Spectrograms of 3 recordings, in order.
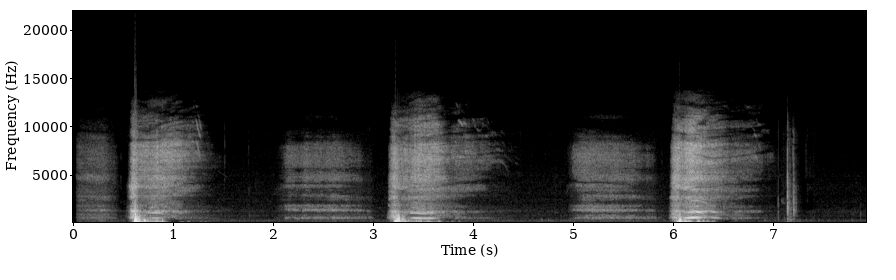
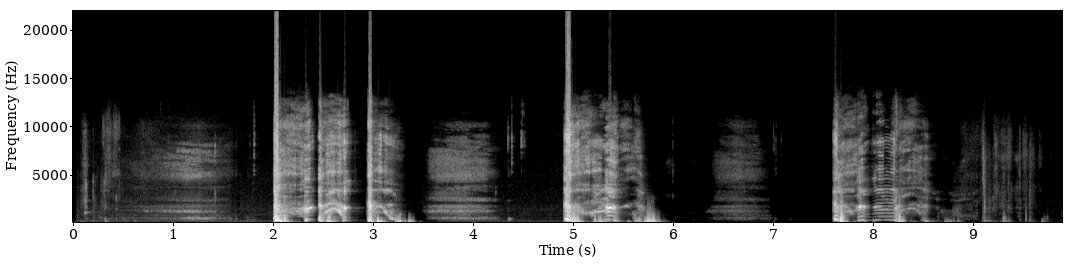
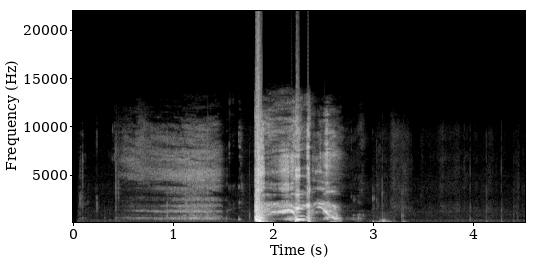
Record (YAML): exhalation_length: 7.9 s
exhalation_amplitude: 32768
exhalation_signal_mean_std_ratio: 0.28
three_cough_length: 9.9 s
three_cough_amplitude: 32768
three_cough_signal_mean_std_ratio: 0.29
cough_length: 4.5 s
cough_amplitude: 32768
cough_signal_mean_std_ratio: 0.29
survey_phase: beta (2021-08-13 to 2022-03-07)
age: 18-44
gender: Male
wearing_mask: 'No'
symptom_cough_any: true
symptom_new_continuous_cough: true
symptom_shortness_of_breath: true
symptom_diarrhoea: true
symptom_fatigue: true
symptom_fever_high_temperature: true
symptom_change_to_sense_of_smell_or_taste: true
symptom_loss_of_taste: true
symptom_onset: 2 days
smoker_status: Current smoker (e-cigarettes or vapes only)
respiratory_condition_asthma: false
respiratory_condition_other: false
recruitment_source: Test and Trace
submission_delay: 2 days
covid_test_result: Positive
covid_test_method: RT-qPCR
covid_ct_value: 15.3
covid_ct_gene: ORF1ab gene
covid_ct_mean: 15.5
covid_viral_load: 8100000 copies/ml
covid_viral_load_category: High viral load (>1M copies/ml)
